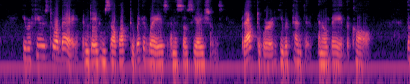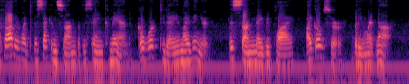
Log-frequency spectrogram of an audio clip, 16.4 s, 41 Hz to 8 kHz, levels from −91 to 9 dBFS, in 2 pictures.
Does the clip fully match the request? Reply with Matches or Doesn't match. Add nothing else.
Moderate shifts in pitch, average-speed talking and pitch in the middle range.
Matches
